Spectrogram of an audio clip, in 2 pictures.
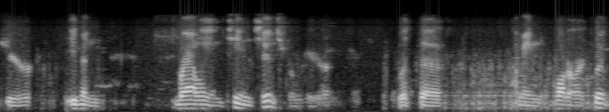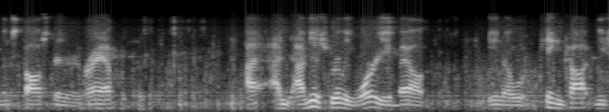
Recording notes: Monthly Cotton Conference Call.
